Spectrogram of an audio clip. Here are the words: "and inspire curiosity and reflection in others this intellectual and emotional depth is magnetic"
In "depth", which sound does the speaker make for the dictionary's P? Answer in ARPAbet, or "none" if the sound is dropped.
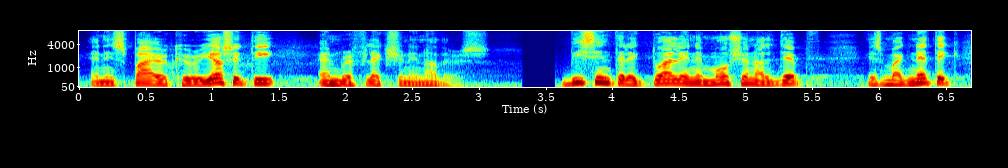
P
